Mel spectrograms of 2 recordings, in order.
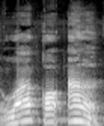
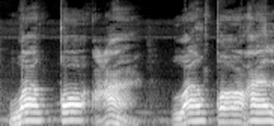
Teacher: Tidak boleh. Karena ini ain sifatnya ditekankan atau ditenggorokkan keluarnya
